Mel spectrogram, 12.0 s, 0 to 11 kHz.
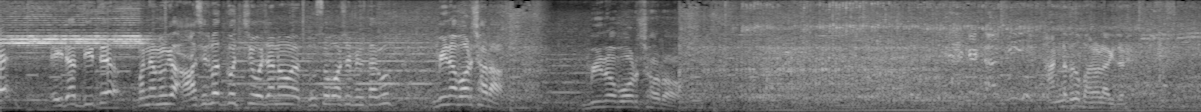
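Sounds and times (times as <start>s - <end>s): vehicle engine rumbling: 6.8s - 12.0s.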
